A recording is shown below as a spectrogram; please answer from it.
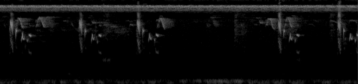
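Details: Sooty-headed bulbul at a trapping site using racik sticks, giving quick chirpy phrases of a sharp downward note and fast twittering notes, repeated at uneven short intervals, with a constant high-pitched hiss and low background rumble.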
